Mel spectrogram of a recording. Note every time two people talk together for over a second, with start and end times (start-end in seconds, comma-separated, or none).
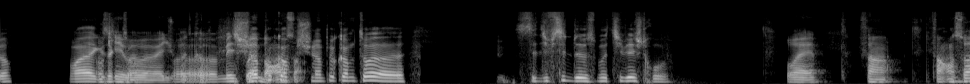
1.0-3.1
